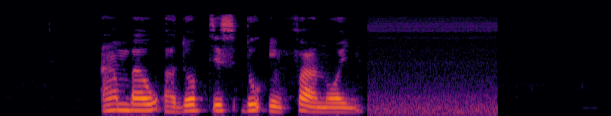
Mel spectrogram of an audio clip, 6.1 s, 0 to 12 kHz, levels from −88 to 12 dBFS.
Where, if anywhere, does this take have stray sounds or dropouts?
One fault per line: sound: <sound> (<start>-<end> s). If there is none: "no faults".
no faults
